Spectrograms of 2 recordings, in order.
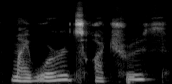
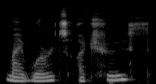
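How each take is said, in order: First: Slow, firm "My words are truth"; steady spoken mantra; affirmation spoken. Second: Slow whispered "My words are truth"; hushed repeated mantra; whispered affirmation. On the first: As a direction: declare it out loud, slowly. Repeats affirmation differently. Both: Real, not acted.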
